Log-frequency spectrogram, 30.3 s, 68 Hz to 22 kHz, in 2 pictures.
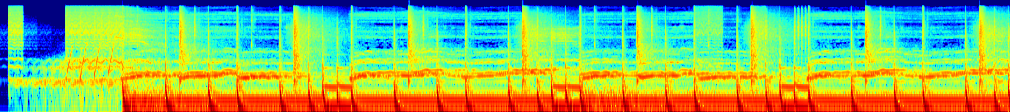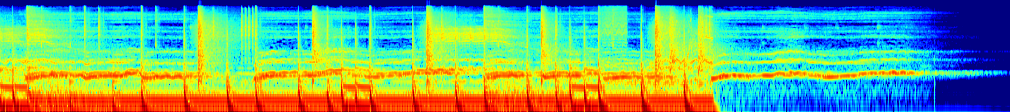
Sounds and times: Music: 0.0s - 28.2s.

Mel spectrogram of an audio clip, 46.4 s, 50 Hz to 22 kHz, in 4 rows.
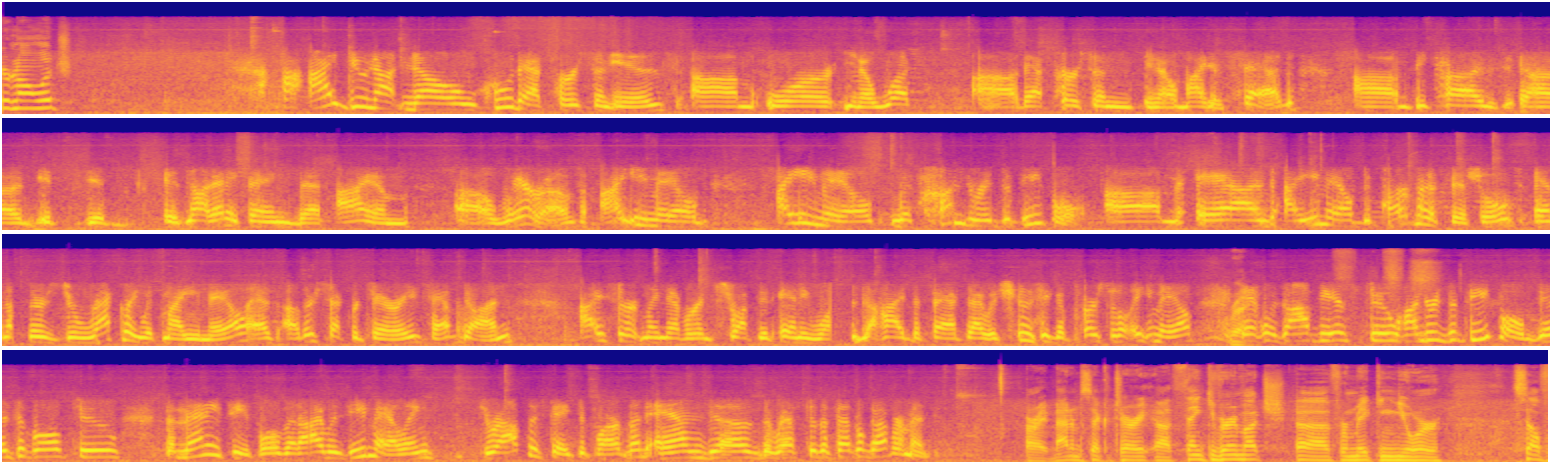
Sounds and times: Speech: 1.8s - 46.4s.

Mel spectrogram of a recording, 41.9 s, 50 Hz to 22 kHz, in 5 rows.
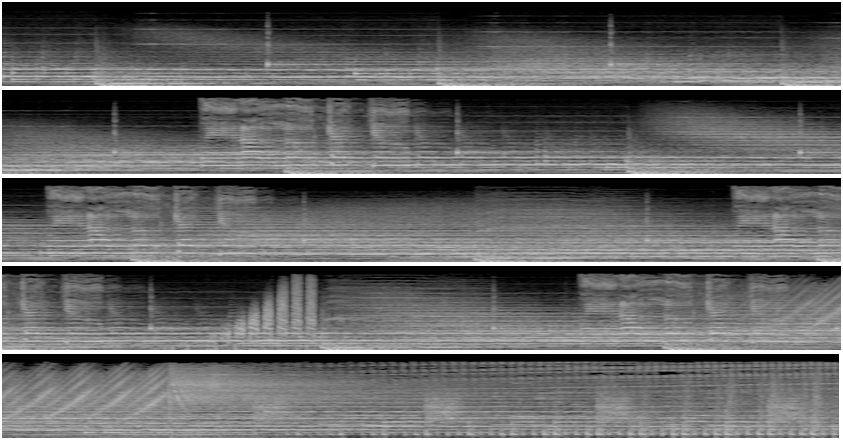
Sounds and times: Electronic music: 0.0s - 41.9s.

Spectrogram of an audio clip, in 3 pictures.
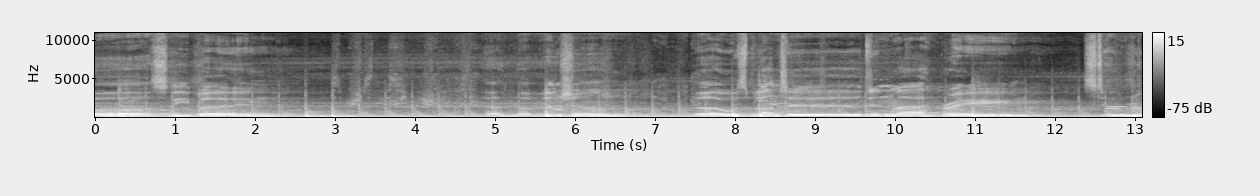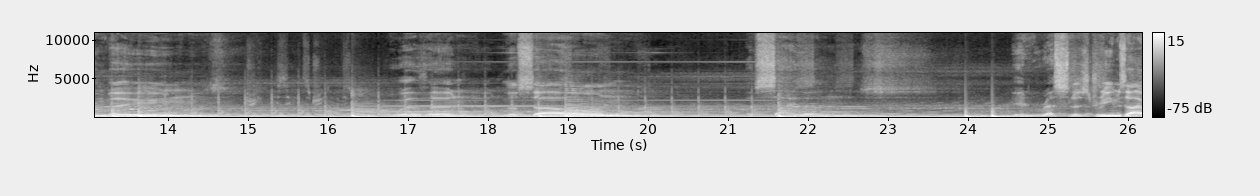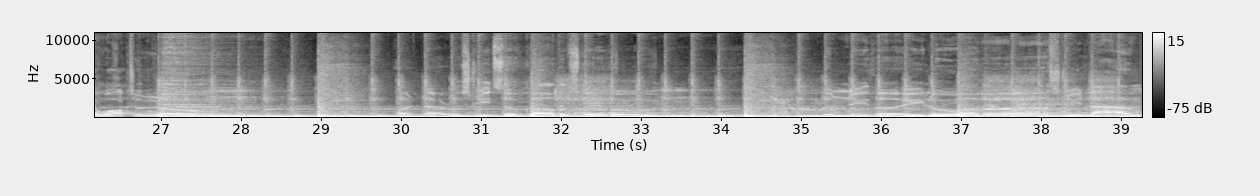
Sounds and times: Music: 0.0s - 39.2s.

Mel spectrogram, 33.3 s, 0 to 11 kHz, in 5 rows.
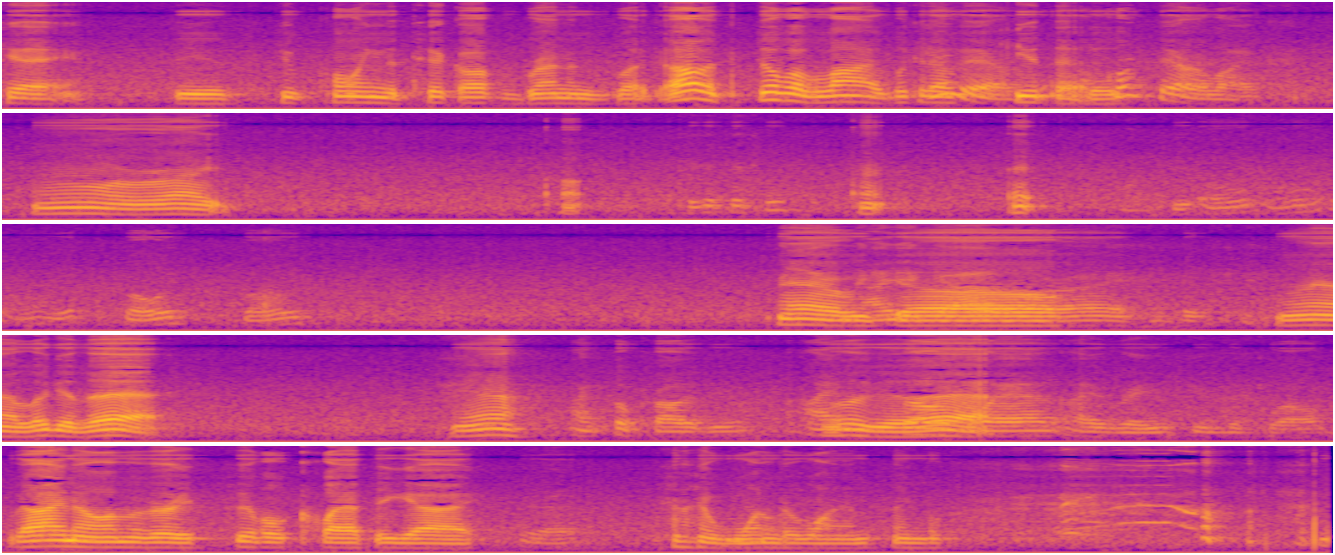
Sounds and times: Speech: 0.0s - 7.8s, 9.4s - 11.1s, 11.7s - 14.9s, 17.2s - 20.8s, 22.2s - 31.4s.

